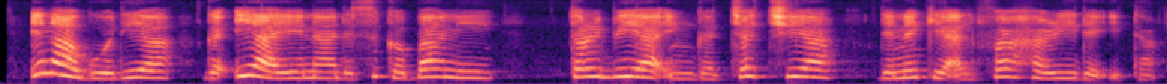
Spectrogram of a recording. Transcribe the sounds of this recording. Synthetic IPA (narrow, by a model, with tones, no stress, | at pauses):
ʔɪ˦naː˨ɡʷoː˨dɪ˦jaː˦ | ɡa˨ʔɪ˦jaː˨jeː˦naː˦da˨sʊ˦ka˨baː˦niː˦ | tɐ˦rbɪ˦jaː˨ʔɪ˨ŋɡɐ˨nt͡ʃɛ˦t͡ʃɪ˦jaː˦ | da˨nɐ˦kʲeː˨ʔa˨lɸɐ˦ha˨ɾiː˦da˨ʔɪ̰˦ta˦ʔ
